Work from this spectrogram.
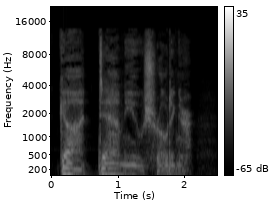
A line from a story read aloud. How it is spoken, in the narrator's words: the man said quietly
